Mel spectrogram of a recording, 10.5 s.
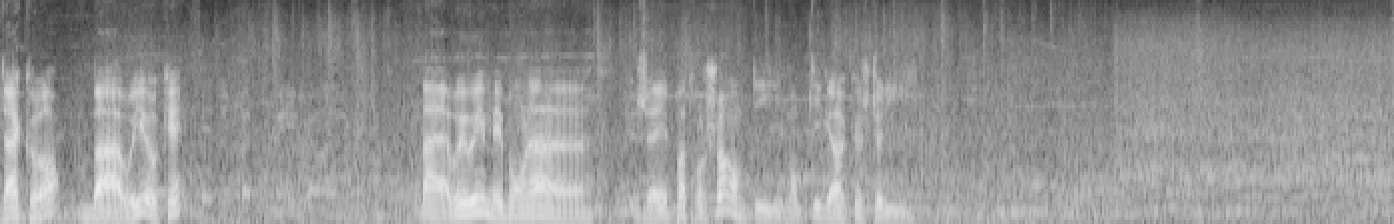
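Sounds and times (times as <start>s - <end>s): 
speech: 0.0s - 1.5s, 3.2s - 7.0s
racing car engine in the video game DiRT 2.0: 0.5s - 10.4s
tires skidding as a car is shoved off the track: 1.4s - 10.4s.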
